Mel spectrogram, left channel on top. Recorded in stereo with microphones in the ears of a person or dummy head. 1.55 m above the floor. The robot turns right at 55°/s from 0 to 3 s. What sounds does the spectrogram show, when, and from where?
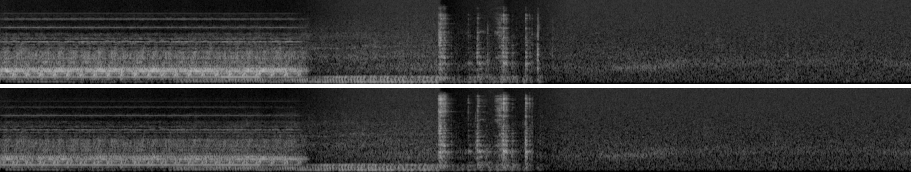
4.4 s cutlery clinking: 20° right (ahead or behind)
